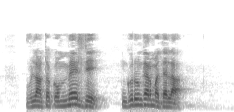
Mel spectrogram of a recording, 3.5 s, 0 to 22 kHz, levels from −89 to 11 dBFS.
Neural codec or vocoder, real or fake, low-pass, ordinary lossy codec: none; real; 7.2 kHz; AAC, 32 kbps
